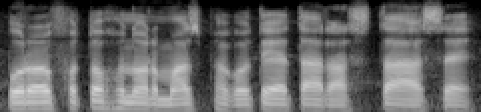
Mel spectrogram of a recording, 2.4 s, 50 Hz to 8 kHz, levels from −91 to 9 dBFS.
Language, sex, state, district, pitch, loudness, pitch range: Assamese, male, Assam, Kamrup Metropolitan, 105 Hz, -15 LUFS, 100-125 Hz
